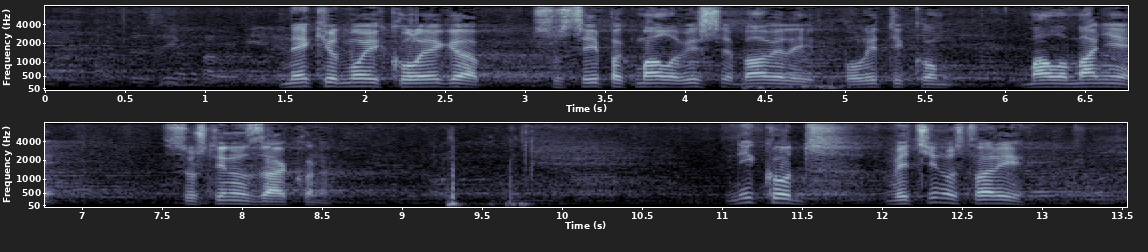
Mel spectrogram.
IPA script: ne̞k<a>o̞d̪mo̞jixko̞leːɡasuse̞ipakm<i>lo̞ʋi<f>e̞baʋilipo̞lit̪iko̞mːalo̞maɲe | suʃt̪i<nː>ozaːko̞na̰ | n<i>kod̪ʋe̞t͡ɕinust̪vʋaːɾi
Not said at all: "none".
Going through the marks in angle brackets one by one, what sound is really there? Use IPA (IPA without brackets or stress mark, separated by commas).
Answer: i, a, ʃ, n, i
